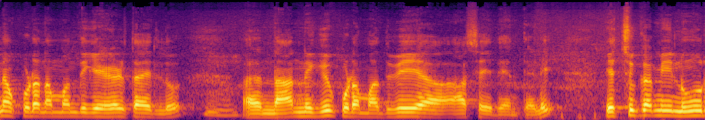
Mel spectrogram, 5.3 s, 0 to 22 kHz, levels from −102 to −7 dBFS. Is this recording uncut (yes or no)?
yes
